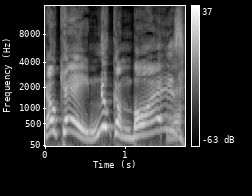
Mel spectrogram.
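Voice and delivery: clumsy put-on American accent, loud and slow. Describing how the Brits answer the Nazis, in a bad American accent. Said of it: "you're doing the American voice".

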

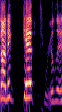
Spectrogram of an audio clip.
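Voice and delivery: put-on strained, tense voice. Imitating a woman reassuring her husband about illness: imitating a strained, tense voice. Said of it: "it's a very strained, she sounds, you know, really strained".

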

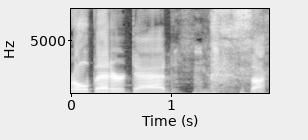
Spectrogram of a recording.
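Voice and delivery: very loud, bratty, teasing, heckling voice. Retelling what a daughter says to her dad: imitating daughter taunting dad. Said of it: "She's like".

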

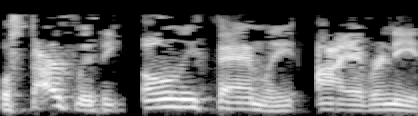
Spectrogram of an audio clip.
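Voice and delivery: mock-derisive, put-on scornful delivery. Critiquing an actor's delivery of a line at the end, retelling a derisive line. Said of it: "he says it so derisively".

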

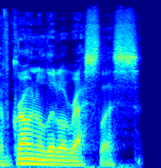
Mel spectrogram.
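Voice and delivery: ordinary delivery

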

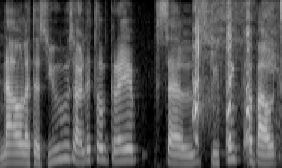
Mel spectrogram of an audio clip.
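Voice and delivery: put-on French accent. Pitching a true crime podcast narrator with a put-on French accent. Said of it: "Get some like French accented person to be like".

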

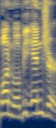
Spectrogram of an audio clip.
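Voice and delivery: usual speaking voice

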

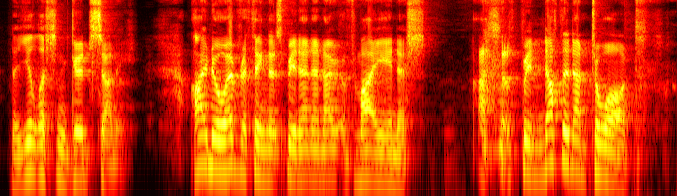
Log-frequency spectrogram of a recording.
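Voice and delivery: laid-on, put-on old-school Scottish film-star accent. Saying a line fed by someone else, as a Sean Connery impression. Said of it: "It'd be Sean Connery. If I feed you the line, can you say it?".

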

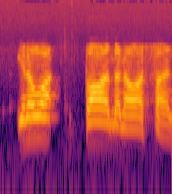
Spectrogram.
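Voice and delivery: ordinary delivery

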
